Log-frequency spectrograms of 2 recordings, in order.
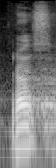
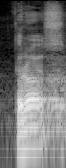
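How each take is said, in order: No difference in how they are said.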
